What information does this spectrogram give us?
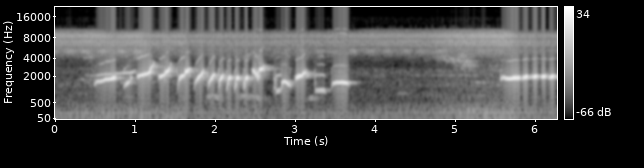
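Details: White-rumped shama of Aceh forest descent in relaxed song aimed at getting other shamas to answer: a fast run of evenly spaced slurred whistles, a few lower notes, silence, then a steady high trill.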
